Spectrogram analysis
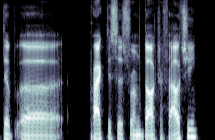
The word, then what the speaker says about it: Fauci: have been seeing like dr falci how do you say his name fauci oh dr fauci has been getting uh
